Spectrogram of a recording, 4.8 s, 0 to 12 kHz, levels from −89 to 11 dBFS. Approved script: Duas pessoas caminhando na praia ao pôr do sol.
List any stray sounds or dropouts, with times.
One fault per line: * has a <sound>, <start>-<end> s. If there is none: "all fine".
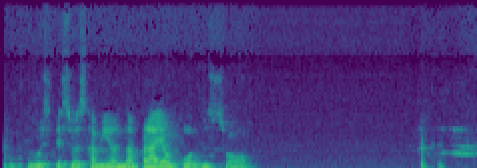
all fine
